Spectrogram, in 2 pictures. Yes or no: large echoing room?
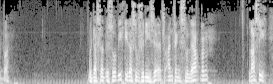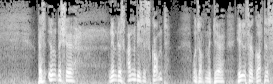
yes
